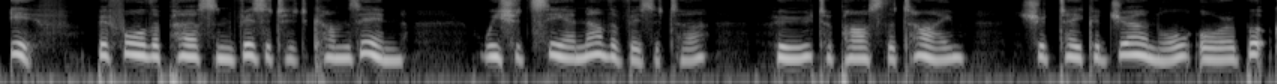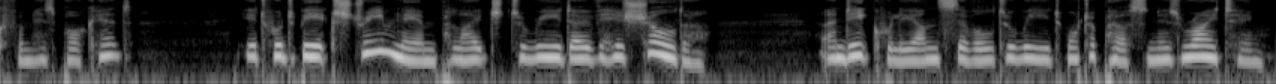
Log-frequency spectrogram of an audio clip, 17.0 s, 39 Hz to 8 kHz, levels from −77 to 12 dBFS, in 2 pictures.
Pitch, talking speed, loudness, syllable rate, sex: 205 Hz, 165 wpm, -22 LUFS, 5.2 syllables/s, female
